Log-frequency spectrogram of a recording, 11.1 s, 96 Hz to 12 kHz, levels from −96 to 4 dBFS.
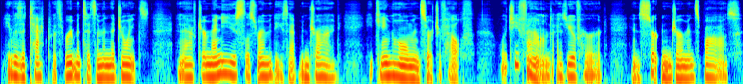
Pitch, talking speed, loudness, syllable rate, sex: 150 Hz, 185 wpm, -20 LUFS, 4.7 syllables/s, female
